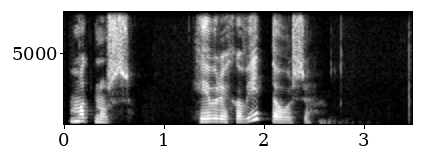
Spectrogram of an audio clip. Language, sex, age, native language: Icelandic, female, 40-49, Icelandic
